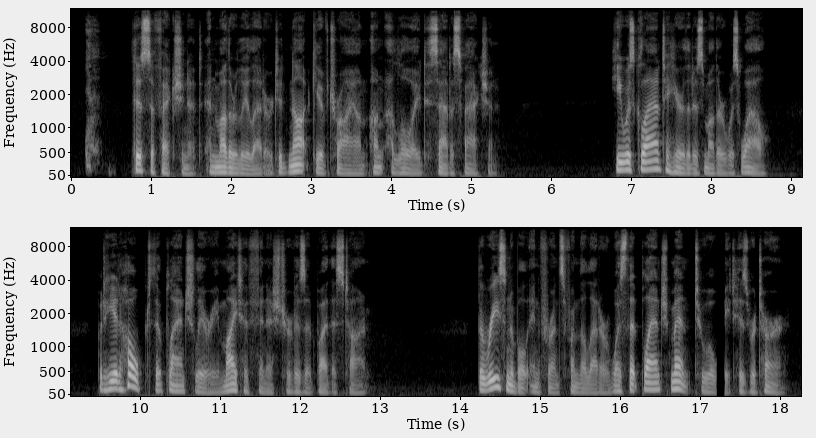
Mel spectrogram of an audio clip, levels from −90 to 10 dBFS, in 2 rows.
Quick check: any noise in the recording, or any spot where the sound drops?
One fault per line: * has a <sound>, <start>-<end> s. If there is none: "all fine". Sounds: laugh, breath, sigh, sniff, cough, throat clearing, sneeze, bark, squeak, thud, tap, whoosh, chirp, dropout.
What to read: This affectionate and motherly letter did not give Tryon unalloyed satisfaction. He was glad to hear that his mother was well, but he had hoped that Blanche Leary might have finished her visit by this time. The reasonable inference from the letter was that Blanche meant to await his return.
* has a cough, 0.2-0.6 s
* has a dropout, 17.2-17.3 s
